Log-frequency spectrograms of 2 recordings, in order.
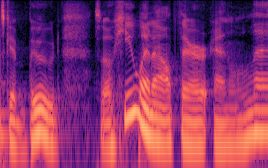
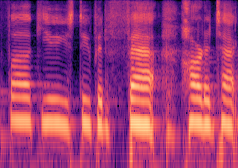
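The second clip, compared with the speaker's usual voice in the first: high, louder mock tirade, slowing on the insults; imitated insult rant; 8 semitones higher, 5 dB louder than usual. Comic insulting the Philly crowd, loud mock tirade. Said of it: "And he goes off and he goes".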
